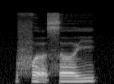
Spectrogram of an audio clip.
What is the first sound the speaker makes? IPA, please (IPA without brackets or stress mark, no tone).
f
